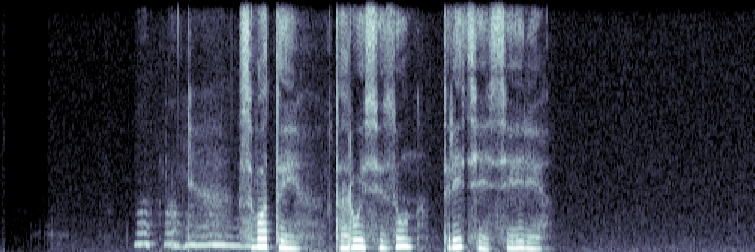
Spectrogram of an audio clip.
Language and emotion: Russian, sad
